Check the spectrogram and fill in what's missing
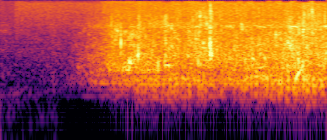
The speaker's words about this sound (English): steers his boat across the water in Gloucester, Virginia. Quite pleasant right now.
